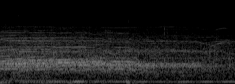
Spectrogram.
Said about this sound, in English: Give a huge round of applause to all the organizers and all of you.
